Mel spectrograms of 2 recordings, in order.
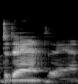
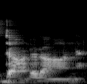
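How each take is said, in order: First: The first syllable does not sound like 'dawn'. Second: The first syllable sounds like the word 'dawn'. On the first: "or however that is said" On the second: "Like the Dawn"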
